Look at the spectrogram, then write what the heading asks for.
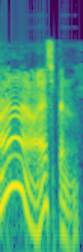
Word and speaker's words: ESPN: And they do pronounce it Espen.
